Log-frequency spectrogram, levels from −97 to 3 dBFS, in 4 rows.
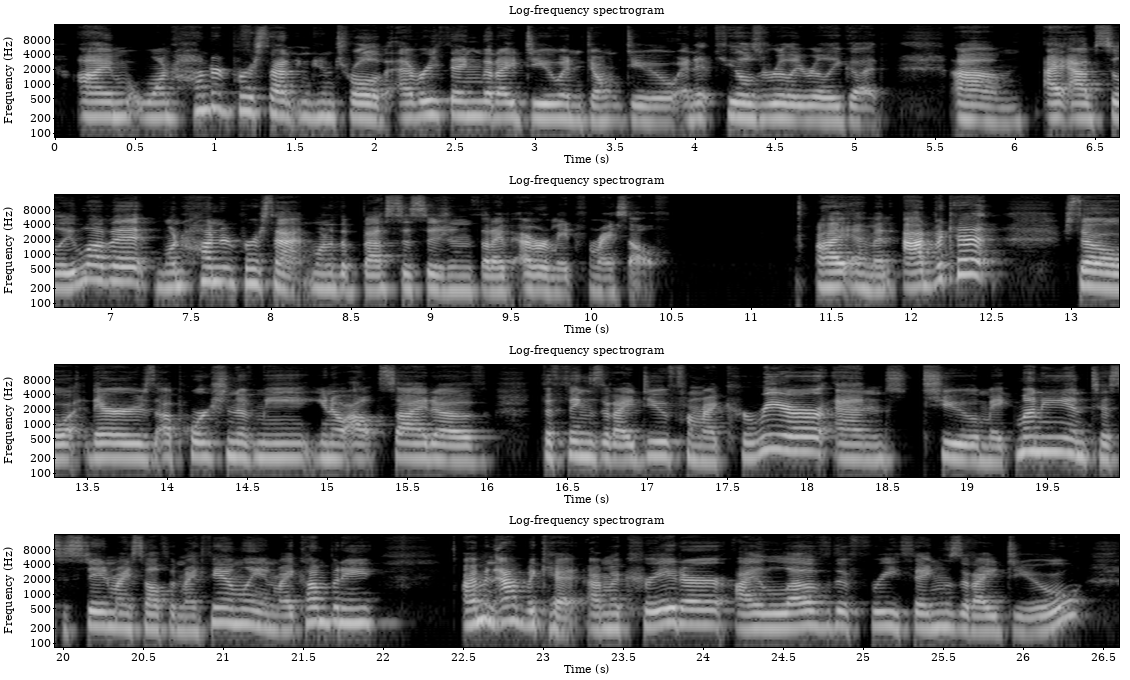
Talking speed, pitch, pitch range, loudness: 190 wpm, 205 Hz, 190-230 Hz, -27 LUFS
